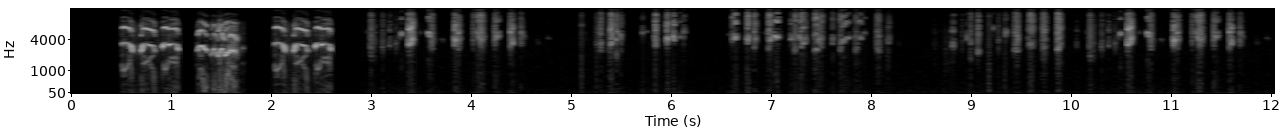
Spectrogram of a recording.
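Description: Mouse squeaking: three quick runs of high, pitched squeaks at the start, then rapid bursts of short, high chirping squeaks on and off.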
